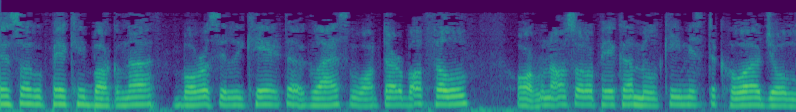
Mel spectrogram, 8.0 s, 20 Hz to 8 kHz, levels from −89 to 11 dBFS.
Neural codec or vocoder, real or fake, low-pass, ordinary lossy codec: codec, 16 kHz in and 24 kHz out, 0.4 kbps, LongCat-Audio-Codec, fine tuned four codebook decoder; fake; 7.2 kHz; MP3, 24 kbps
